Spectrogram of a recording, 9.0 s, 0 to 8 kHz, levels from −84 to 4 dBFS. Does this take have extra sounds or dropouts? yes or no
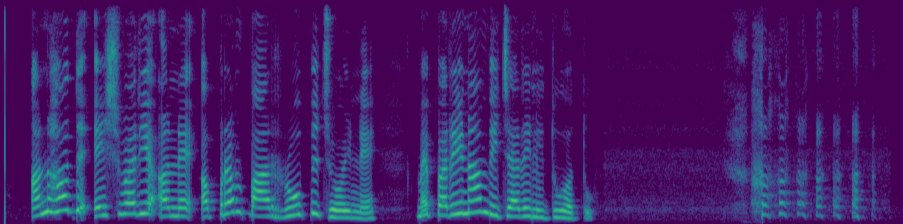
yes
